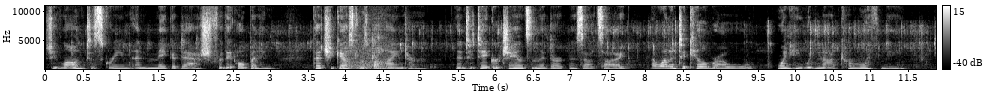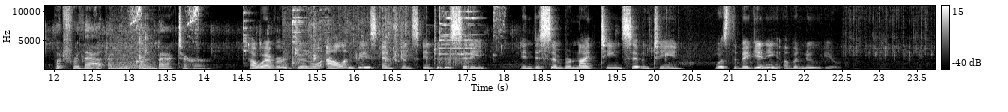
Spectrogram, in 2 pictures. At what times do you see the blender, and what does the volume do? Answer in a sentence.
You can't hear the blender here.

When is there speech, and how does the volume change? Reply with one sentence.
You can hear the speech from 0.0 to 22.4 s, at a steady volume.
